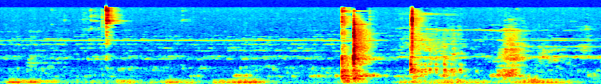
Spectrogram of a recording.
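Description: Small metallic clicks as steel tweezers set a phone motherboard's metal shield cover down onto the circuit board: a faint click early, then two sharper clicks about a second apart and a softer one near the end.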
